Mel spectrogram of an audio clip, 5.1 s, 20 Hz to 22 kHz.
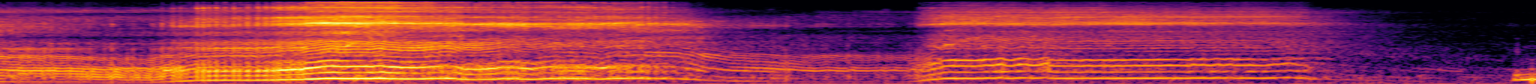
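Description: Kyosho USA-1 nitro RC monster truck launching, its small engine screaming upward in pitch, dropping back, then wailing again in two loud, sustained bursts, close by with no one talking.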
